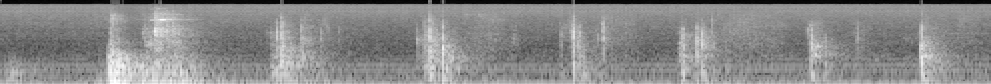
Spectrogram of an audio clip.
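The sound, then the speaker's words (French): A door in a small tiled hallway of a house is opened with a heavy clunk near the start, followed by a series of lighter knocks and clicks spaced unevenly over a low steady hum, fairly quiet. “Puis, il va ouvrir une porte dans le couloir.”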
